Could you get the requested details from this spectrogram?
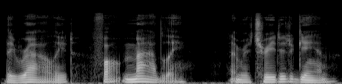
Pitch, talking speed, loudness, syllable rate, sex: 110 Hz, 125 wpm, -21 LUFS, 4.3 syllables/s, male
